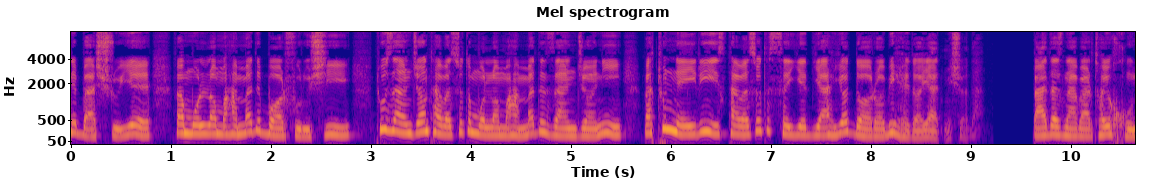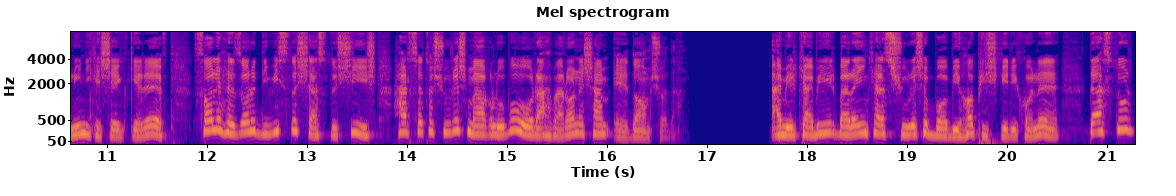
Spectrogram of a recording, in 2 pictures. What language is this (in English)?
Persian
